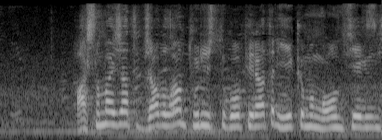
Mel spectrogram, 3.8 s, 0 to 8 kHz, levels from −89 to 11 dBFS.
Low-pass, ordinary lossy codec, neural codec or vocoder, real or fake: 7.2 kHz; AAC, 32 kbps; none; real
